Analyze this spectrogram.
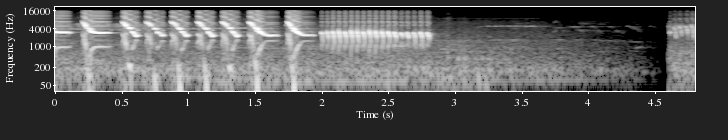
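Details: Young canary, actively singing. Eight sharp downward-sweeping notes are followed by a buzzy rolling trill that fades into near silence, before a new phrase bursts in at the end.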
